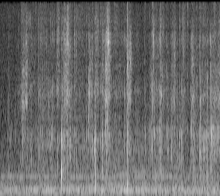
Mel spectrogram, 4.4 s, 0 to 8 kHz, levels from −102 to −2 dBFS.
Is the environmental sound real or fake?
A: real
